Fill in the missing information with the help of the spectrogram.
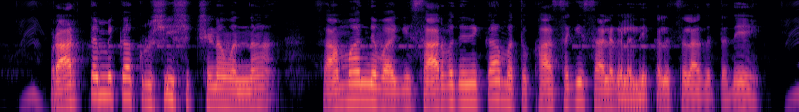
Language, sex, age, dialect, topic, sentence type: Kannada, male, 51-55, Mysore Kannada, agriculture, statement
